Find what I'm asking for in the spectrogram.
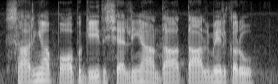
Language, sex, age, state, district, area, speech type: Punjabi, male, 30-45, Punjab, Rupnagar, rural, read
